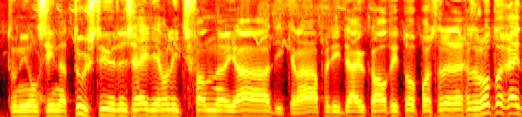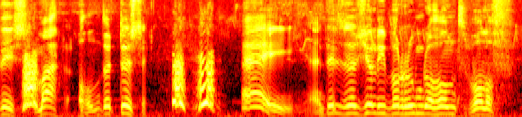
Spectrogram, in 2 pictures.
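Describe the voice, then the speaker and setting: A man's voice: medium pitch, animated, normal speed, close to an everyday voice. A man acting in a Dutch radio play as a jovial, chatty police sergeant full of approval. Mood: amused, impressed.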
